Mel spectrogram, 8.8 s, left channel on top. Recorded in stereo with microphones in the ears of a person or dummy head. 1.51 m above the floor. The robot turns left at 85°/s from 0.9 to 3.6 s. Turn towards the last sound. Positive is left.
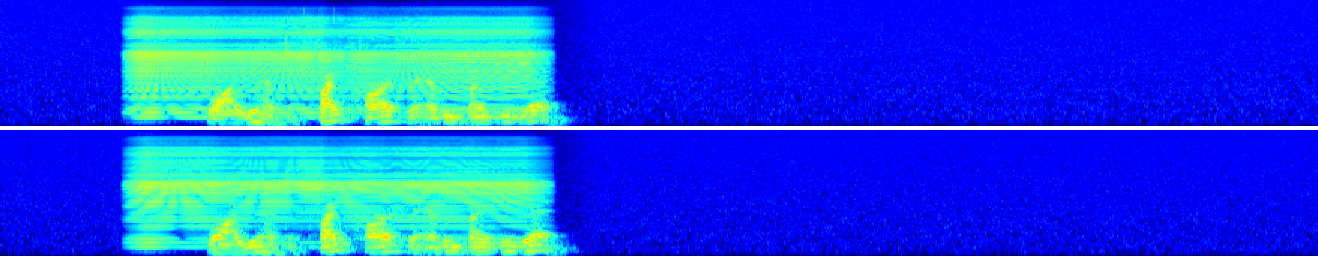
turn(degrees=-40)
